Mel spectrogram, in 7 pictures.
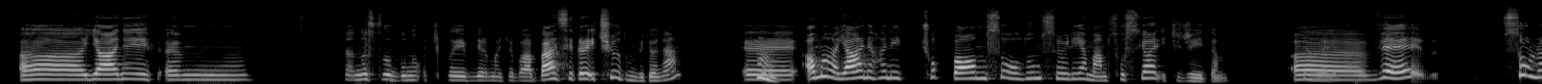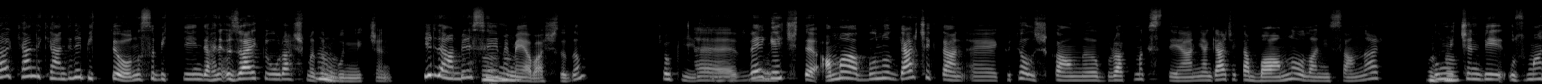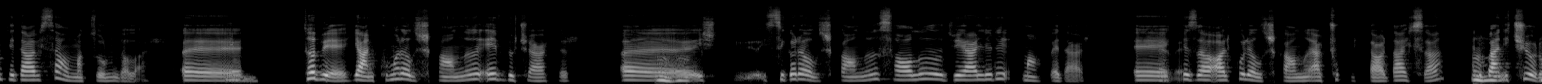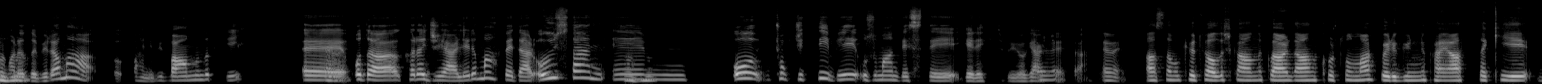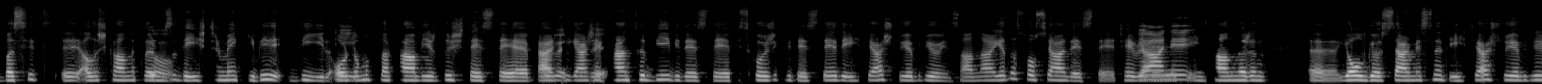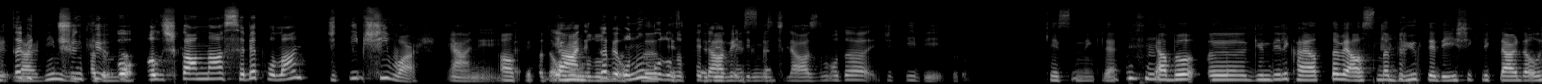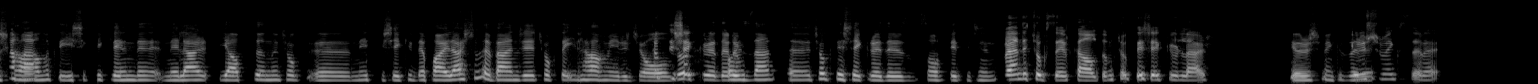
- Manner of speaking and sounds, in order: other background noise; other noise; tapping
- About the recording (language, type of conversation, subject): Turkish, podcast, Alışkanlık değiştirirken ilk adımın ne olur?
